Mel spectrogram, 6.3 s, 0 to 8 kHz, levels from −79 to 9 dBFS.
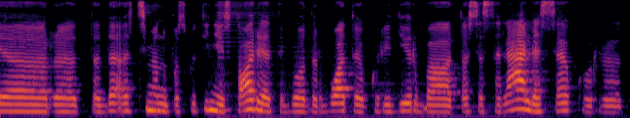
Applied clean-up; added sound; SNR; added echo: neural separator model SepFormer DNS4.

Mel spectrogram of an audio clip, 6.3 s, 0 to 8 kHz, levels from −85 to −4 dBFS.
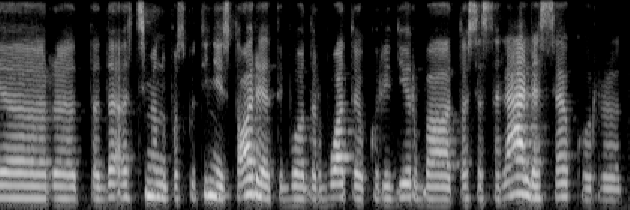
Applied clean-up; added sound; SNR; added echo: none; none; none; none.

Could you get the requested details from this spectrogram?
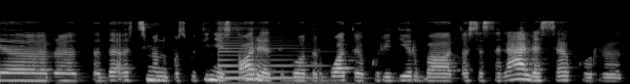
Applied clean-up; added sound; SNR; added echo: classical method log-MMSE.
